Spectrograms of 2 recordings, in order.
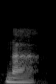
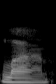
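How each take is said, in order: First: The word begins with an N sound. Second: The word begins with an L sound. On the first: "the um, original word is nan" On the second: "I like to use L for this word and say lan"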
